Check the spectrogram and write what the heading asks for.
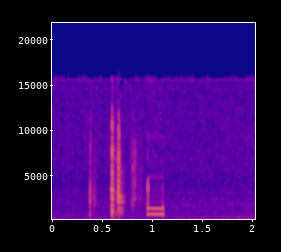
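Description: Two clicks from a landline telephone being handled, then a single short key-press beep from the phone's keypad.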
